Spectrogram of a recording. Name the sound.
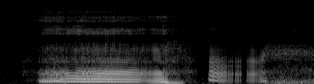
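snoring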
